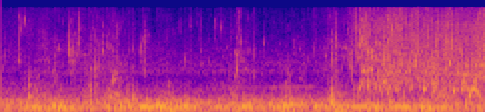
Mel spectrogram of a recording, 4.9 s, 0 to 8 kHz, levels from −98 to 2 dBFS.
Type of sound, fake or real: real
